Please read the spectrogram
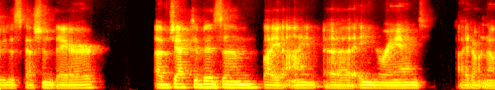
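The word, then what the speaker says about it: Ayn: discussion there objectivism by Ein Rand I don't know how to pronounce the first her first name um the happiness pump idea yes okay thank you she did it to sound like I um moral dessert and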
